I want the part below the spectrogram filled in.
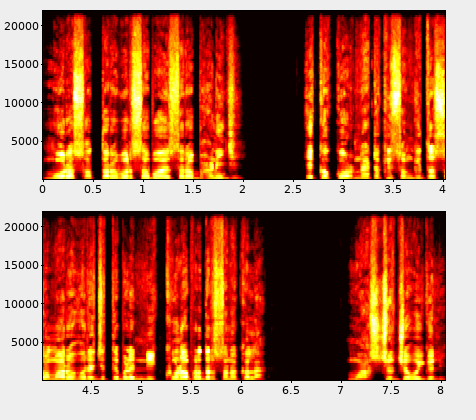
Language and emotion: Odia, surprised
